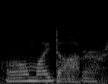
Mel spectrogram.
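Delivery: put-on whispered softly, like comforting a child; tender whisper. Jesus whispering to the healed woman, tender. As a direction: hush it out tenderly.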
